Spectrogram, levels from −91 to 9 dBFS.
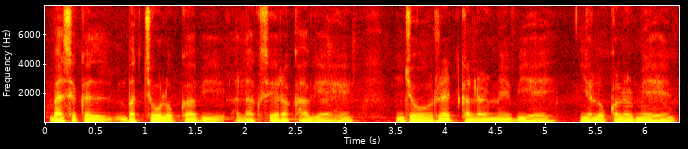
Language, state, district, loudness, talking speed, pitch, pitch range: Hindi, Arunachal Pradesh, Papum Pare, -18 LUFS, 190 wpm, 115 Hz, 110-115 Hz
